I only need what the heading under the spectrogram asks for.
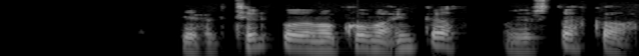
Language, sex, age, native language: Icelandic, male, 50-59, Icelandic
